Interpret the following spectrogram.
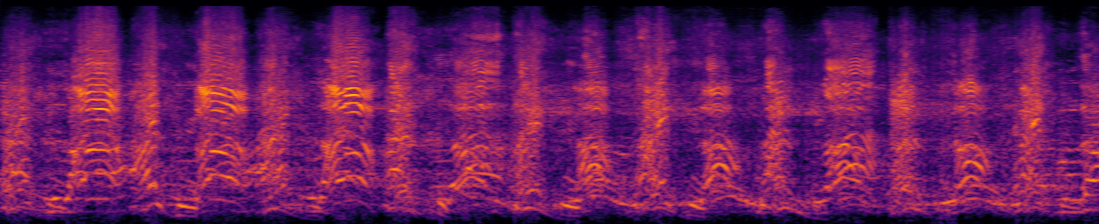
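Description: Crowd of men chanting a zikir in unison, loud rhythmic group shouting of a short repeated invocation, about two shouts a second, each rising and falling in pitch.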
